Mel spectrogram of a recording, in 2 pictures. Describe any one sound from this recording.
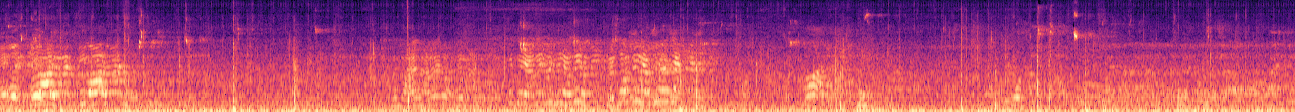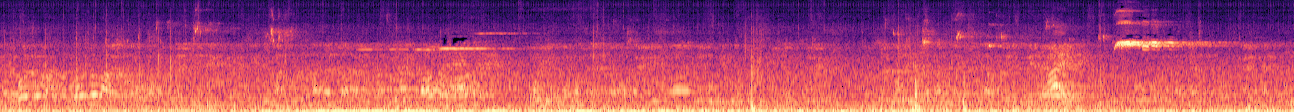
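Young men and women shout and call to each other from a distance, outdoors.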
